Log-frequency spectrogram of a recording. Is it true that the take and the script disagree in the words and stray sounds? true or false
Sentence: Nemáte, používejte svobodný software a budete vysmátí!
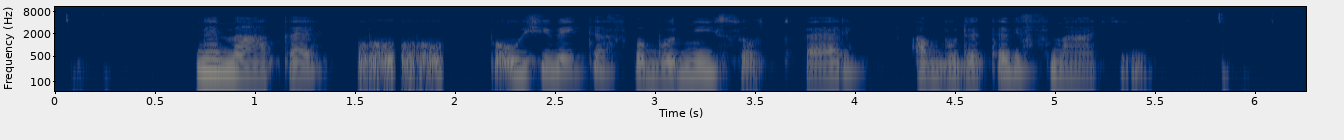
true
